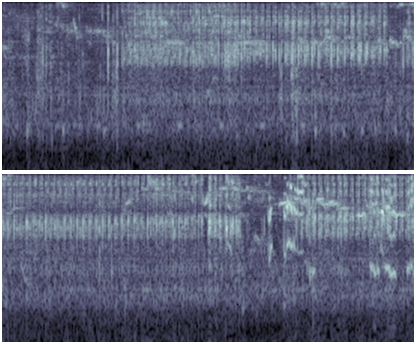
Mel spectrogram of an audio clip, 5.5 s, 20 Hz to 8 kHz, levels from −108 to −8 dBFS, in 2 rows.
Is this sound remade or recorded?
recorded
